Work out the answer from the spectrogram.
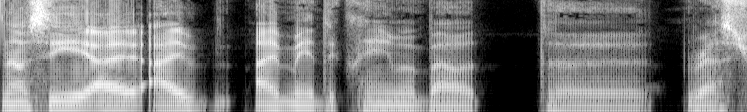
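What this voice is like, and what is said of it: Usual voice. Nothing is said of it.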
